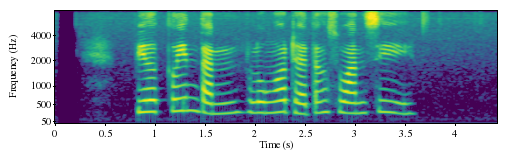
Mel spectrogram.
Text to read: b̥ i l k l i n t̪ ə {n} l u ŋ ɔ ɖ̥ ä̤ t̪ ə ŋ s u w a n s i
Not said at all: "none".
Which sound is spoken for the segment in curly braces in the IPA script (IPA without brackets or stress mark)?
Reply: n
